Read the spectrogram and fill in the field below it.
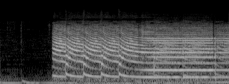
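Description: air horn blast

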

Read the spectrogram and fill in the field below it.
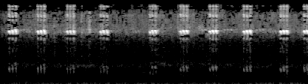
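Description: crickets chirping

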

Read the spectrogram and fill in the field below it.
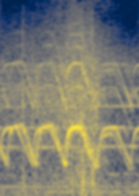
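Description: emergency vehicle sirens

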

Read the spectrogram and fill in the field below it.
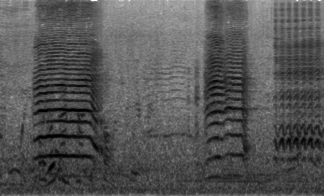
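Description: goat bleating

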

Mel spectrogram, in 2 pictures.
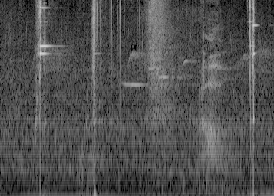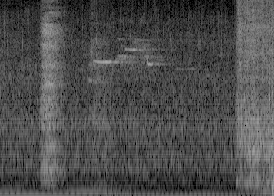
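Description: flowing river water

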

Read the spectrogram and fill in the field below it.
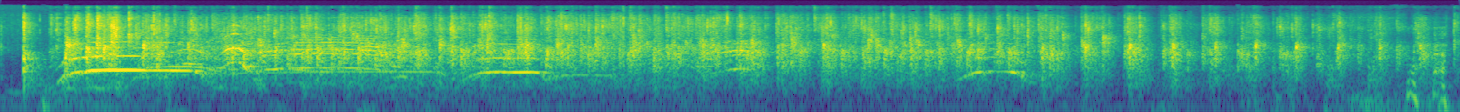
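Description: audience applause

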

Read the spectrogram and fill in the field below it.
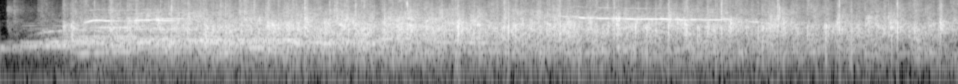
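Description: audience applause

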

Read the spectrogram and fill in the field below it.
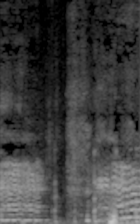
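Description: lamb bleating

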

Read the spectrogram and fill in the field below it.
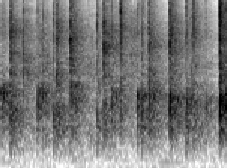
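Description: audience applause

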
